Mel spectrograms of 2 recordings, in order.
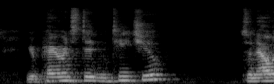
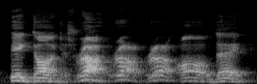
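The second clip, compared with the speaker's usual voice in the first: dog bark imitation; slower than usual. Imitating neighbor's barking dog.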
